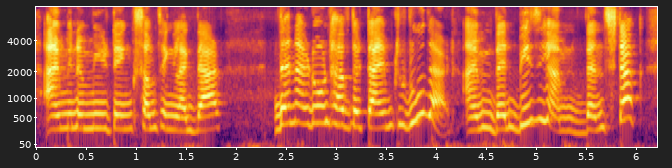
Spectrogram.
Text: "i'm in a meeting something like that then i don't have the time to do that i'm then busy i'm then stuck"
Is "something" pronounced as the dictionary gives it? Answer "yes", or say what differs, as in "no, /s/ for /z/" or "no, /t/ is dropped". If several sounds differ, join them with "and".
no, /t/ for /θ/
